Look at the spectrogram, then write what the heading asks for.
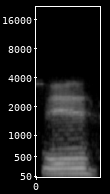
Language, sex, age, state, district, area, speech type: Nepali, male, 18-30, West Bengal, Kalimpong, rural, conversation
